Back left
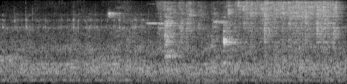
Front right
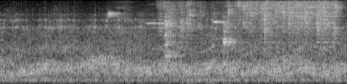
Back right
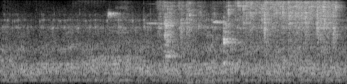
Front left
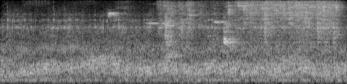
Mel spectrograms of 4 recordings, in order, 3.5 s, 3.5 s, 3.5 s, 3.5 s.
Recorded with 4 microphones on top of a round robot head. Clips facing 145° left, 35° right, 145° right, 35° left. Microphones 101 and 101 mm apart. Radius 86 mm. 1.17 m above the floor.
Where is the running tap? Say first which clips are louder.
Front right 4 dB, front left 2 dB; 110° right, 0.9 m.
